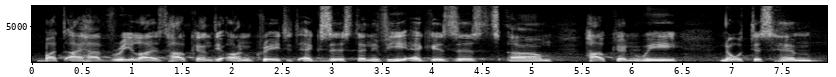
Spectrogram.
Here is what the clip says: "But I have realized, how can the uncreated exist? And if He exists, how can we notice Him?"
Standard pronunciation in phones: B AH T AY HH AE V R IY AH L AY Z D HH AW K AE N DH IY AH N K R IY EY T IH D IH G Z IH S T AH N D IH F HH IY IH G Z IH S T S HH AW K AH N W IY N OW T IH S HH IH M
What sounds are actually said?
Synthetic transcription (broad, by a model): B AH T AY HH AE V R IY AH L AY Z D HH AW K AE N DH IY AH N K R IY EY T IH D IH G Z IH S T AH N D IH F HH IY IH G Z IH S T S HH AW K AH N W IY N OW T IH S HH IH M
